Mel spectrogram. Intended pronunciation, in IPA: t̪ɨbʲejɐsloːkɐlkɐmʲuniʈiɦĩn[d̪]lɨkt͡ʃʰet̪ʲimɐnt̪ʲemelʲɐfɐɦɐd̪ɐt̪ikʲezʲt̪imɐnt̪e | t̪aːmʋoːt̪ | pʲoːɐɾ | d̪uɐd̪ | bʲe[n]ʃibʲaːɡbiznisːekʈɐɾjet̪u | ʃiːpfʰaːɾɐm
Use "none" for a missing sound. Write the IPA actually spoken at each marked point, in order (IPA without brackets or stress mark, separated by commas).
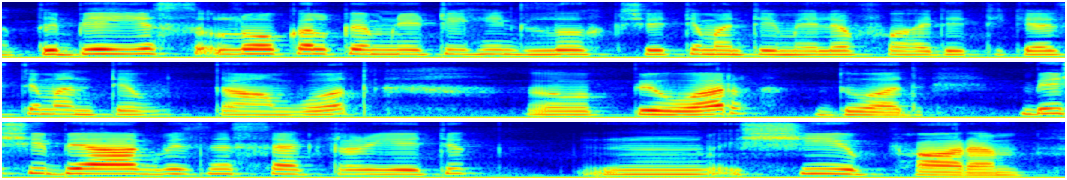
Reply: d̪, none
